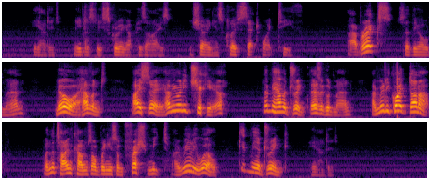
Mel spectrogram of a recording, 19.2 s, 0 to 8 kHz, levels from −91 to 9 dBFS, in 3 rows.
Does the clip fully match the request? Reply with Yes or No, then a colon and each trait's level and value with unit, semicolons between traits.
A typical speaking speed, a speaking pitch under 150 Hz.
No: average, 190 wpm; medium, 160 Hz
